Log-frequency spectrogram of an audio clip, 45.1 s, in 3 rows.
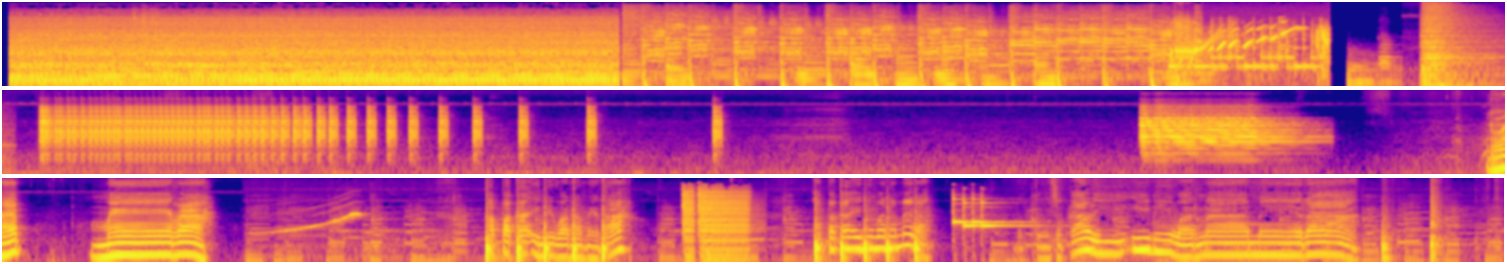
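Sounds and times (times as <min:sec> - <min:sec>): diesel truck engine running: 0:00.1 - 0:06.2
prize wheel ticking: 0:15.4 - 0:19.3.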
